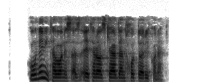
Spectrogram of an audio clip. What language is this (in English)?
Persian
